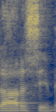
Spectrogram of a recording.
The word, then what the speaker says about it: Odyssey: The Luminaries with David Odyssey, baby.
